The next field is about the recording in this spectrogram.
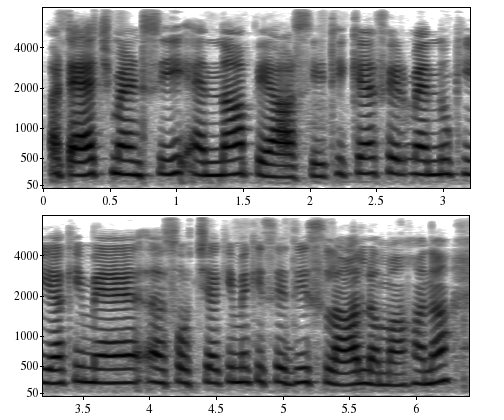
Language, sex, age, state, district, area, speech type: Punjabi, female, 30-45, Punjab, Rupnagar, urban, spontaneous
